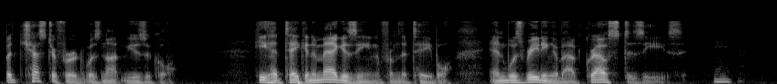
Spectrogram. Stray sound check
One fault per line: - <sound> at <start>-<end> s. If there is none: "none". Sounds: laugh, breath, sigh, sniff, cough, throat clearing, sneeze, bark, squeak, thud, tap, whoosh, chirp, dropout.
- breath at 7.1-7.5 s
